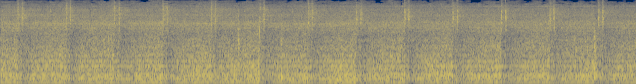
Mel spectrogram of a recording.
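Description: Sheets of paper swish and tick rhythmically as they feed through a machine.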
